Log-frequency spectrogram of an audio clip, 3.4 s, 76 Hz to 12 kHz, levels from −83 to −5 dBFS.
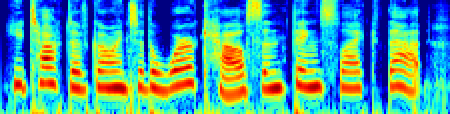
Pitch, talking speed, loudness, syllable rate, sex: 250 Hz, 195 wpm, -17 LUFS, 4.5 syllables/s, female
